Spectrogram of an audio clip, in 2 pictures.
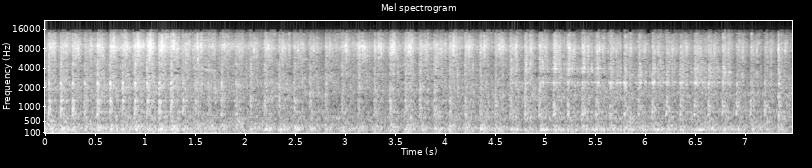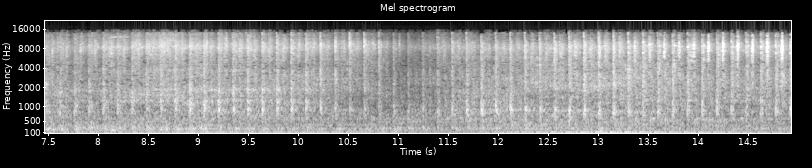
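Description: A Shifeng diesel tractor engine runs steadily with a rough, rapid knocking rhythm, loud and close, with no voices, while working clay soil.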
